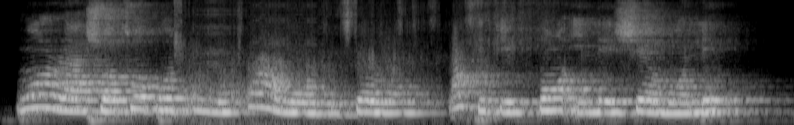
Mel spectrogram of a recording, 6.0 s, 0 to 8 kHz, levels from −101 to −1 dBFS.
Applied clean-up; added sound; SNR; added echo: neural separator model SepFormer DNS4.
